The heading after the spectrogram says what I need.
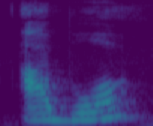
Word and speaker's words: Abụọ: 2 is pronounced as Abụọ.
